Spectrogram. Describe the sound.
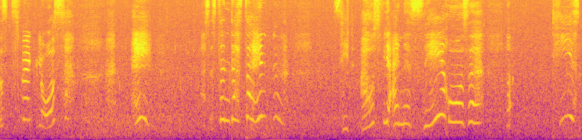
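Steady rushing of flowing river water fills the background, constant, while short voice sounds and chirpy, gliding tones repeatedly rise above it.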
